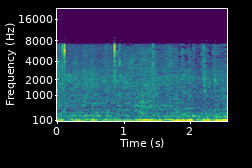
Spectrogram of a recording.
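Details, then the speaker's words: Freshly rebuilt muscle car at idle: a deep, uneven loping rumble with a choppy beat from a big cam, not a street sound; otherwise steady, healthy and running well. "so it's you've got that cam sound about it it's just not a street sound"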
